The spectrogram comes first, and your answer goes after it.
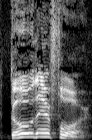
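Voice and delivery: mild, kingly, commanding tone. Speaker pictures a kingly figure ordering troops into battle, booming Jesus command. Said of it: "he just sort of booms from the heavens".

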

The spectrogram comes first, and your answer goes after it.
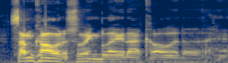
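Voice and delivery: put-on southern drawl. Quoting a line as Carl from Sling Blade. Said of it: "Carl from, uh, Sling Blade".

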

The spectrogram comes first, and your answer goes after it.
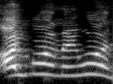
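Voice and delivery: high, excited, proud, evil gloating.

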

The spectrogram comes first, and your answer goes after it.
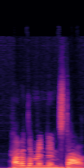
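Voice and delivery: tiny, high, squeaky cartoon voice. Trying out how the Minions talk while the group discusses them, in a Minions voice. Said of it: "Do they talk like this?".

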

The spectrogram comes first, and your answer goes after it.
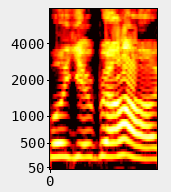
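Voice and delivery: put-on, loud, dismissive, brushing-off tone. Imitating people who dismiss an opinion: mocking impersonation of dismissive people. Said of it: "That was such a good impersonation".

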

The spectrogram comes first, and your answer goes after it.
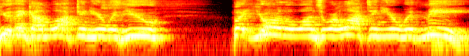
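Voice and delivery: slow, high-pitched yelling.

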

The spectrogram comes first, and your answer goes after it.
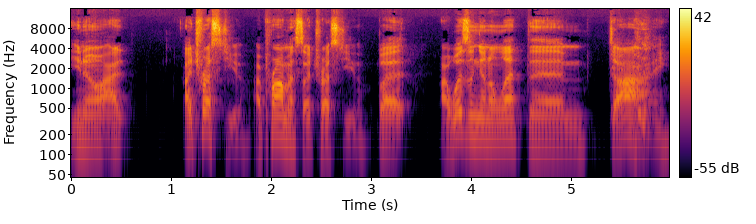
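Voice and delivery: ordinary delivery

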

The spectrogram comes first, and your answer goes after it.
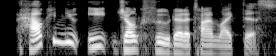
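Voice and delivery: ordinary talk, nothing marked

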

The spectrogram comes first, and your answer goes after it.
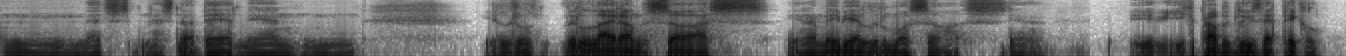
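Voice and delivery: stoned-sounding voice. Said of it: "is this how you talk when you're high".

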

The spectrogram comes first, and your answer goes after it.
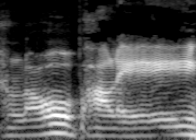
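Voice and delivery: creepy, weird toy robot voice. Speaker recalls the robot birthday gift in Rocky IV, weird robot voice. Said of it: "it has this weird voice like".

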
